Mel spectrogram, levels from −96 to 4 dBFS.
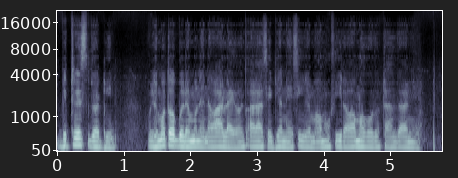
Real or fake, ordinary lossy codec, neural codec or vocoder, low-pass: fake; none; codec, 44.1 kHz, 1.7 kbps, Pupu-Codec; none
